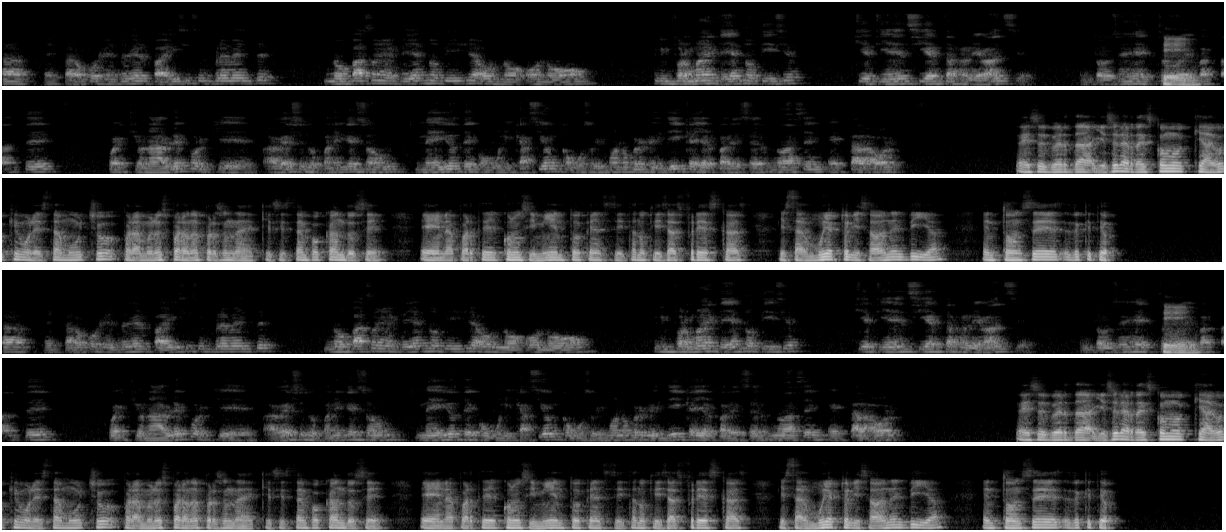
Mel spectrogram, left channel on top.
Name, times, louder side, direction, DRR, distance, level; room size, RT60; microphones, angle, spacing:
voice 1, 0.0-2.7 3.2-5.9 6.5-8.0 8.5-10.3 10.8-12.7 13.3-21.2, left 1 dB, 35° left, -1 dB, 6.3 m, -34 dB
voice 2, 11.6-12.0 22.4-33.8 34.2-35.5, equal, ahead, 6 dB, 0.6 m, -22 dB
12.0 x 7.6 x 2.2 m, 0.23 s
head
